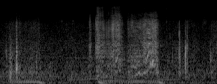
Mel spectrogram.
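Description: A backpack's zipper is pulled open in a few quick strokes about halfway through.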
